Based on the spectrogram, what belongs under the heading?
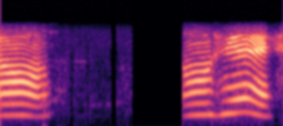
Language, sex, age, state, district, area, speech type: Assamese, female, 18-30, Assam, Lakhimpur, rural, conversation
